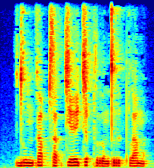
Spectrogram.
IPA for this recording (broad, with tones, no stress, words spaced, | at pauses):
duː˨˩ŋka˥˩p̚ sa˨˩t̚t͡ɕeː˦˥ t͡ɕa˥˩p̚kro˩˦ntrɯ˦˥k̚pʰla˥˩m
